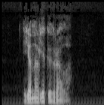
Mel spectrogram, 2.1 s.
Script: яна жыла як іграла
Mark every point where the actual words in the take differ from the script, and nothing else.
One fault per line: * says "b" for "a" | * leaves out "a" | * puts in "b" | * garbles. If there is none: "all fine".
* leaves out "жыла"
